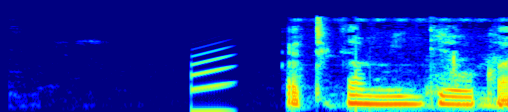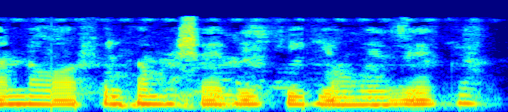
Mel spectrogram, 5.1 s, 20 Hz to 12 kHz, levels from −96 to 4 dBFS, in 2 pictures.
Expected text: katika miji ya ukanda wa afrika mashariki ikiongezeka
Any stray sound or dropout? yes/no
yes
